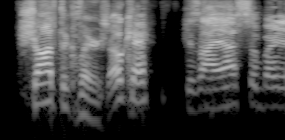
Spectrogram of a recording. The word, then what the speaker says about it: Chanticleers: Pronounced Chanticleers. Chanticleers.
